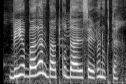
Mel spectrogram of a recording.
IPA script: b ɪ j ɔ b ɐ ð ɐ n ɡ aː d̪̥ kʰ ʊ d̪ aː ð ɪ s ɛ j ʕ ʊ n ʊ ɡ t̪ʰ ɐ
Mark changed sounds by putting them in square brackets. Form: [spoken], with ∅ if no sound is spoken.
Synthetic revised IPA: b ɪ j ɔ b ɐ ð ɐ n [b] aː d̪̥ kʰ ʊ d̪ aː ð ɪ s ɛ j ʕ ʊ n ʊ ɡ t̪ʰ ɐ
